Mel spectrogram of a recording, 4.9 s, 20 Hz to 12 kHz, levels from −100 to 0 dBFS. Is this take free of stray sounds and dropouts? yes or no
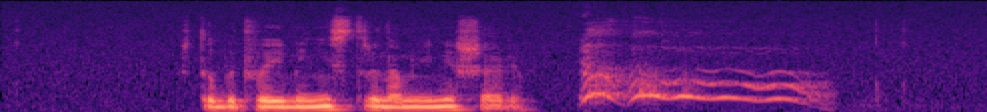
no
